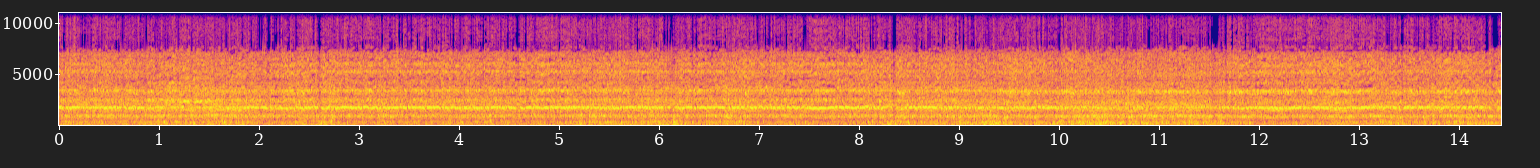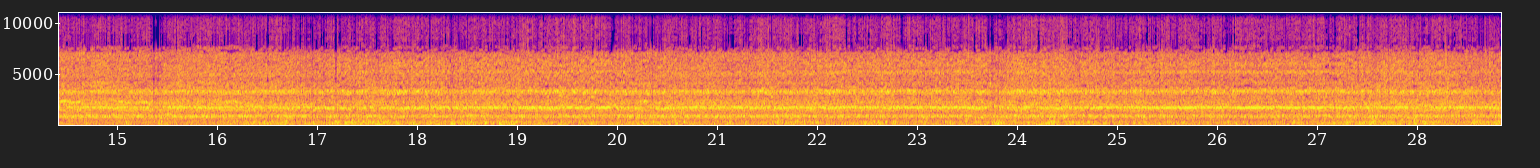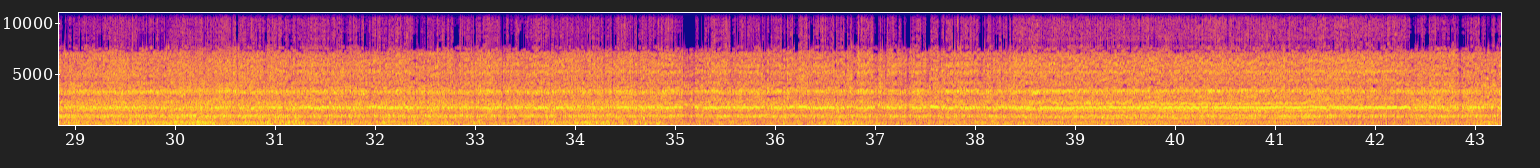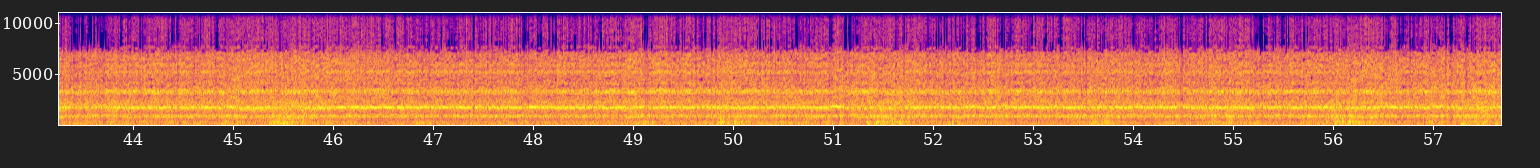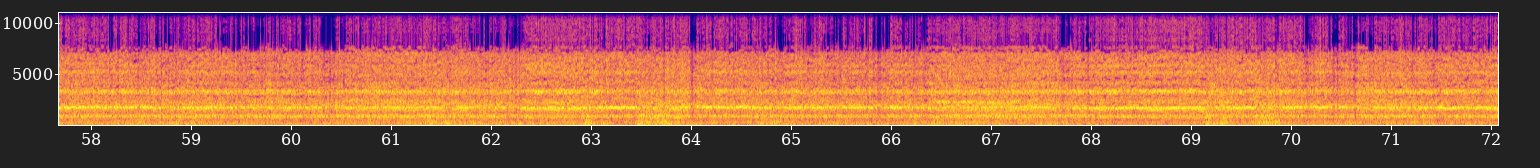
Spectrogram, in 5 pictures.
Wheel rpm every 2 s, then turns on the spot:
230, 230, 230, 230, 230, 230, 220, 220, 220, 230, 230, 230, 230, 230, 230, 230, 230, 230, 230, 220, 210, 230, 230, 230, 230, 230, 230, 230, 230, 230, 230, 220, 230, 220, 220, 230.
none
